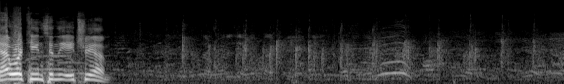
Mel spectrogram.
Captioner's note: applause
